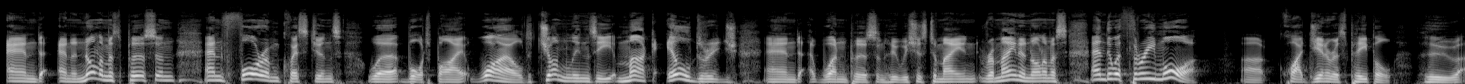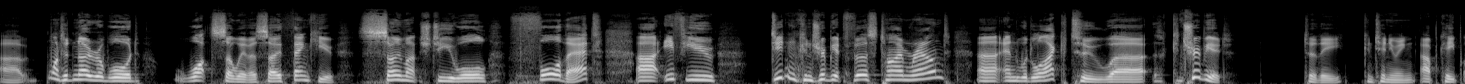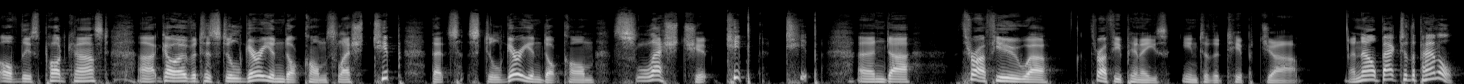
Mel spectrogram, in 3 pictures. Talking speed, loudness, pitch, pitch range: 140 wpm, -16 LUFS, 145 Hz, 120-195 Hz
